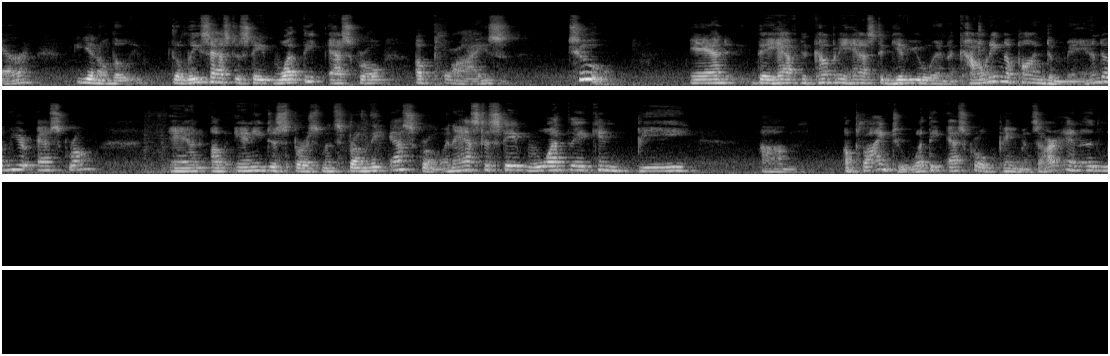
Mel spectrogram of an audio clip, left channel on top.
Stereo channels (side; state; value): right; silent; digital silence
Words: the lease has to state what the escrow applies to. And the company has to give you an accounting upon demand of your escrow and of any disbursements from the escrow, and has to state what they can be applied to, what the escrow payments are. And the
